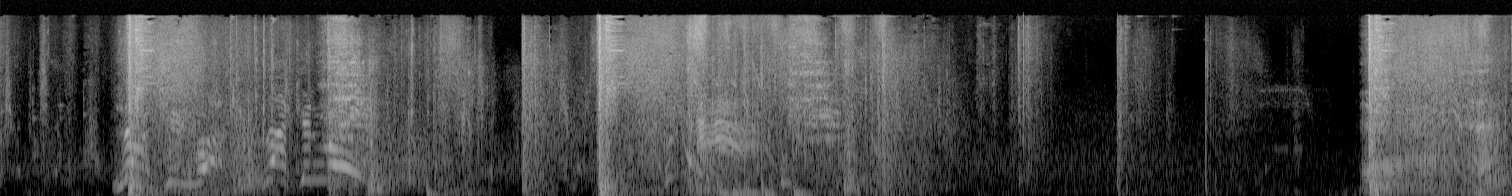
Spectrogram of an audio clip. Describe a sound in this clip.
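A rocket launcher fires with a loud, booming blast.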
